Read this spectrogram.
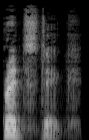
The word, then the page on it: breadstick: British English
